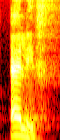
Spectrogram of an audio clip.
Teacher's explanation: আমি যখন আলিফ বলছি এর মধ্যে কোন টান হবে না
